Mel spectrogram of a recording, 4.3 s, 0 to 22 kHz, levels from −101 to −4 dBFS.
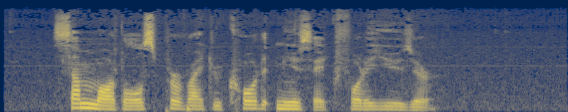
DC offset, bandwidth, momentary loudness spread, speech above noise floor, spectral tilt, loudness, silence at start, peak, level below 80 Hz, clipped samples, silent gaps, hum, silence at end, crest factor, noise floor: under 0.1%; 16 kHz; 9 LU; 35 dB; -4 dB/octave; -19 LUFS; 0.4 s; 0 dBFS; -56 dBFS; under 0.1%; none; none; 1 s; 20 dB; -54 dBFS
